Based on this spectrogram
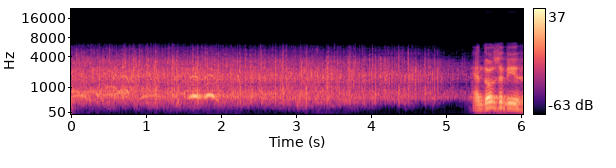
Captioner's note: applause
